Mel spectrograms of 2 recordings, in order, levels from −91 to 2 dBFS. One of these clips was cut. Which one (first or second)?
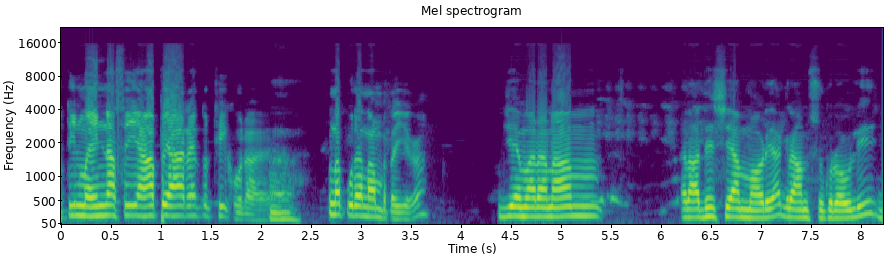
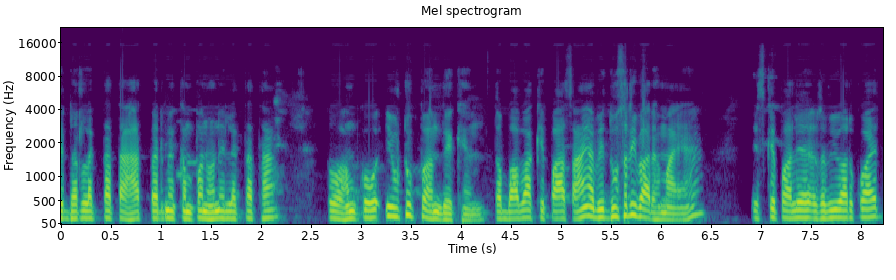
first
